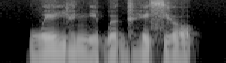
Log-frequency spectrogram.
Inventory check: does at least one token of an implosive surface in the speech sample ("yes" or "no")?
yes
